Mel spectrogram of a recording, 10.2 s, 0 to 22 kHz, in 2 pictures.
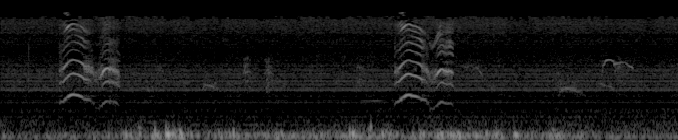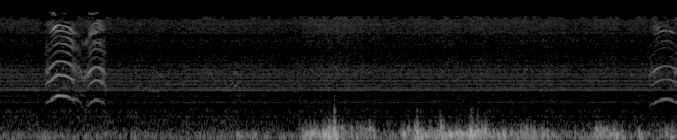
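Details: Common redshank by its nest in grassland, camera 8 metres off: three evenly spaced pairs of arched, fluty whistled notes about every two and a half seconds, a later single note, with wind gusts rumbling.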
